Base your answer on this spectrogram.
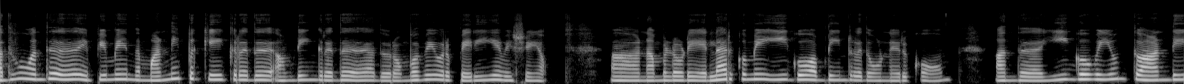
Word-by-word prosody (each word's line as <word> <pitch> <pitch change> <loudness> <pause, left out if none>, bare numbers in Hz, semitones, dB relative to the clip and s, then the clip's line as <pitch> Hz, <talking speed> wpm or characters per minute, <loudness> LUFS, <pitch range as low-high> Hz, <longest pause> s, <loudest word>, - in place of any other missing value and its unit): அதுவும் 245 +7 0
வந்து 240 +3 +2 0.3
எப்பயுமே 220 +4 -1
இந்த 205 -2 -2
மன்னிப்பு 260 +8 0 0.2
கேட்கறது 210 -1 0 0.2
அப்டிங்கிறது, 200 +1 -1 0.2
அது 180 -1 -5
ரொம்பவே 200 +6 -1
ஒரு 195 -2 -1
பெரிய 185 +4 -2 0.2
விஷயம். 175 -2 -6 0.7
ஆ - - +3 0.3
நம்பளுடைய 185 +1 0
எல்லாருக்குமே 235 +4 +2 0.2
ஈகோ 220 -1 +1
அப்டின்றது 200 -1 -3
ஒண்ணு 175 -1 -6
இருக்கும். 175 -1 -6 0.6
அந்த 185 0 -3 0.4
ஈகோவையும் 235 +1 +2
தாண்டி 210 +1 +4
205 Hz, 110 wpm, -19 LUFS, 185-225 Hz, 0.7 s, தாண்டி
